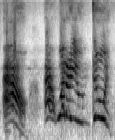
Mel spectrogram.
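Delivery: very high, loud startled yell; imitating an alarmed shout. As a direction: shriek it across at your own men. Patrol chief yells at his men.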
